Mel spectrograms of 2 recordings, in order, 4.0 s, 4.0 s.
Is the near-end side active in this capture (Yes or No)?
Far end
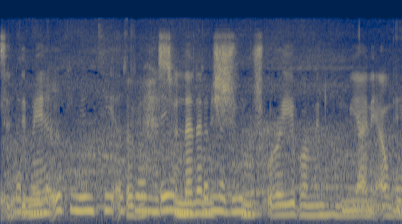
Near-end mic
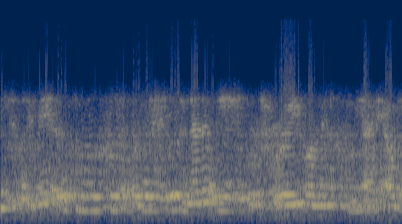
No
